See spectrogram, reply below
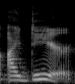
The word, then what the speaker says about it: idea: 还有就是这个 idea，idea，它末尾呢千万不要卷舌头，不能读成 idea，一定要注意。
